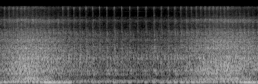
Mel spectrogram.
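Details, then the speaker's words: Honda Vario 125 New scooter, nearly new, with a rough sound at idle and when the throttle is released: a light, fast tek-tek ticking. The mechanic suspects low pressure from the cam chain tensioner lifter; not confirmed. "Kali ini kami kedatangan Vario 125 New ini suaranya kasar ya saat stasioner dan gas dilepas seperti ini ya teman-teman suaranya"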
